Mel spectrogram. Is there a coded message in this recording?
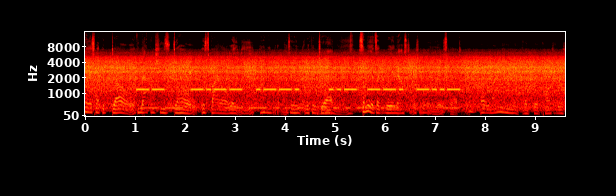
Yes: Morse code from 1.0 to 7.6 s, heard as a keyed tone, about 16 wpm, 1200 Hz, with radio static, a weaker station near 370 Hz, room echo and speech in English. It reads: M YP UGX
